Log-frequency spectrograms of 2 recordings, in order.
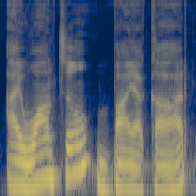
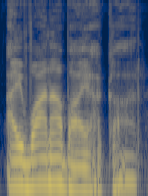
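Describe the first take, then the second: First: Want to is said as two full words. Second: Want to is blended into one word, wanna.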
